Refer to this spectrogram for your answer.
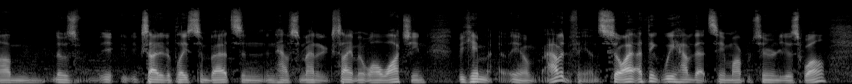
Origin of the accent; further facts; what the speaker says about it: California, United States; So I grew up in Southern California, raced dirt bikes.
